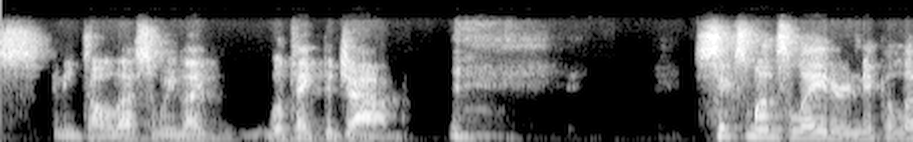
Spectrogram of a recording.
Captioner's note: chuckles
